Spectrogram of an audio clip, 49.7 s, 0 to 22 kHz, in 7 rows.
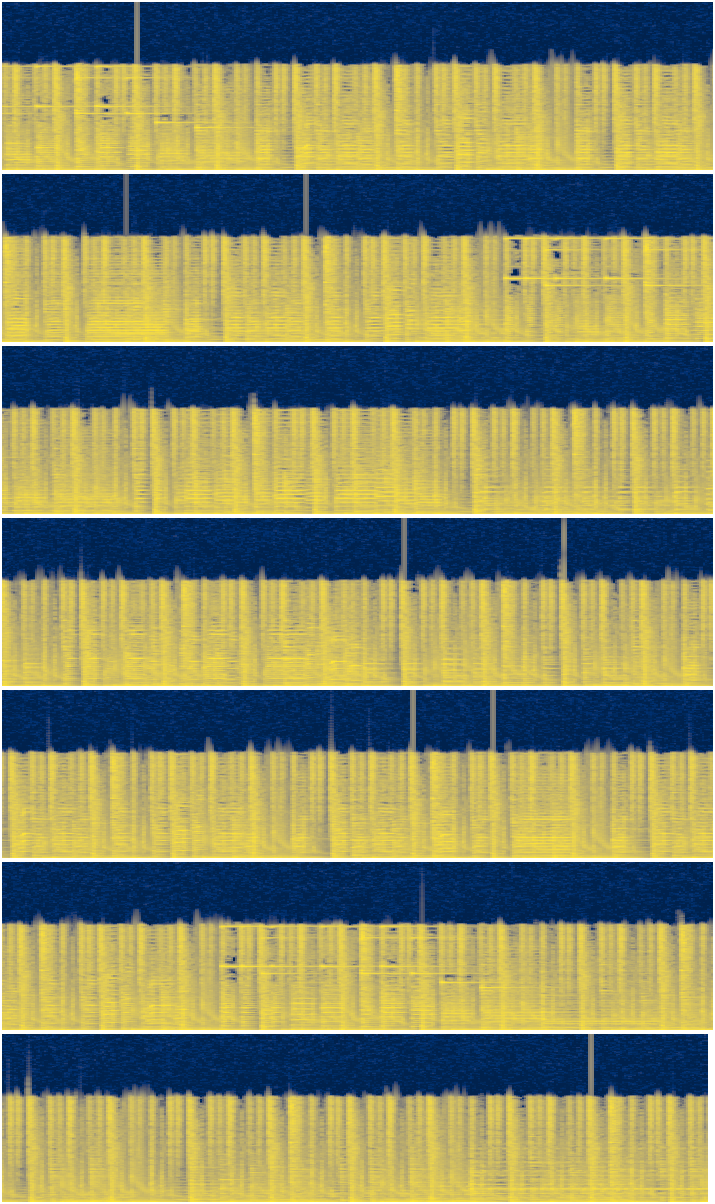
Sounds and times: Music: 0:00.0 - 0:49.7.

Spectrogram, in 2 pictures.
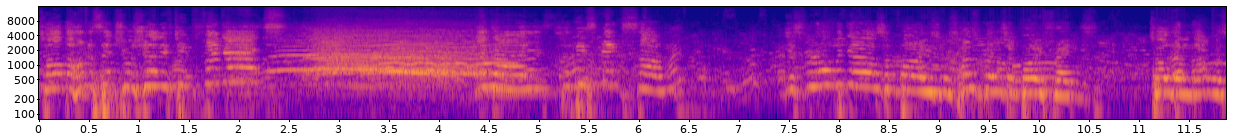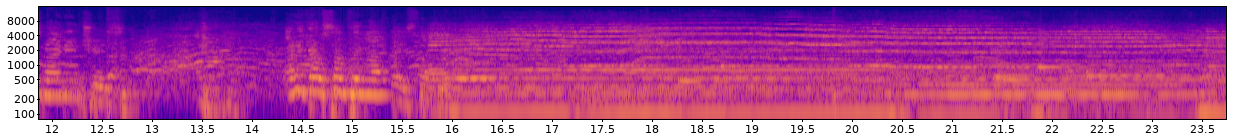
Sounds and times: Speech: 0:00.0 - 0:02.5, 0:04.4 - 0:12.8, 0:14.3 - 0:16.0.

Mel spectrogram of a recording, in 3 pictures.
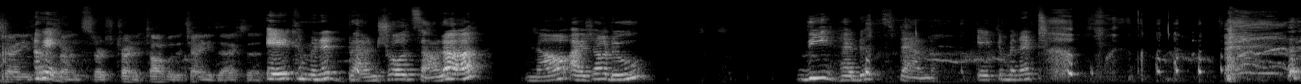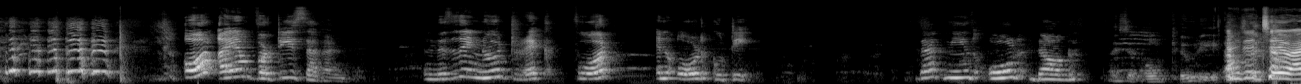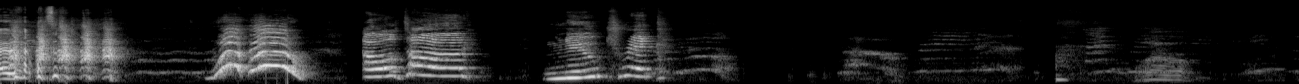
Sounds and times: Inside, small room: 0:00.0 - 0:39.0
Speech: 0:25.1 - 0:26.3.

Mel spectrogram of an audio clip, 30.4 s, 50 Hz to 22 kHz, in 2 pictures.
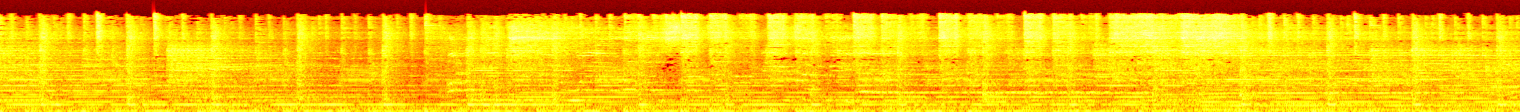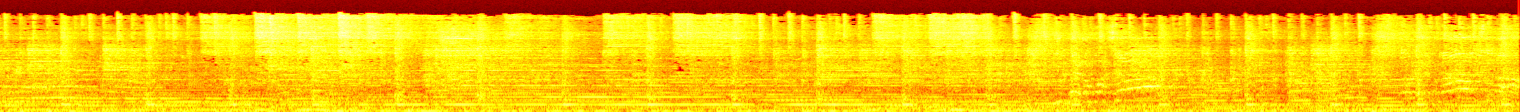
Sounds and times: Music: 0:00.0 - 0:30.4.

